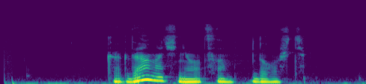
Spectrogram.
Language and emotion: Russian, sad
